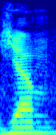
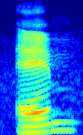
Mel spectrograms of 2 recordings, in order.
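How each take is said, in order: First: "یم" with a y-glide in front, yem; wrong "یم" beginning on a y sound; mispronounced M. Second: "ایم" starting on a clean e vowel, em; correct letter M. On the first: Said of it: "یہ pronunciation غلط ہے". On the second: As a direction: clear "ایم" with no y-glide. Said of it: "ایم کی جگہ یم". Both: Shown as a demonstration.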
